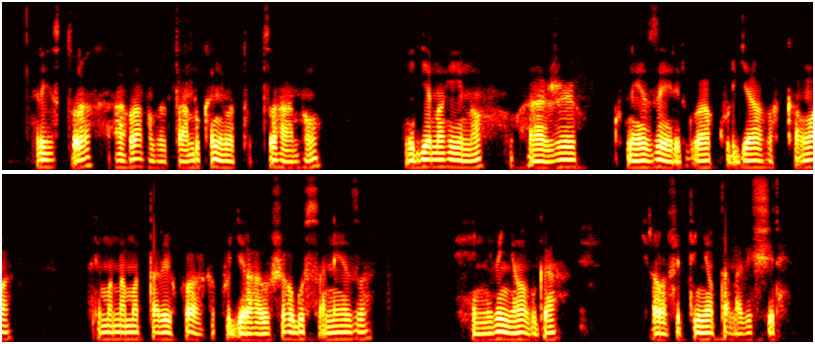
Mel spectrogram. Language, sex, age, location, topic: Kinyarwanda, male, 25-35, Musanze, finance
